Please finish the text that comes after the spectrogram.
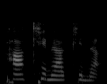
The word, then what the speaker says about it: hakinakina: Hakinakina. Beautiful, yes. Ha kina kina. And you carried that A nicely.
